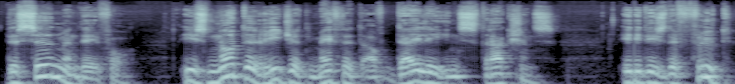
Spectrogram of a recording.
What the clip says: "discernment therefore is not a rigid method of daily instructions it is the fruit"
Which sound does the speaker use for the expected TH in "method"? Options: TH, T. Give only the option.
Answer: TH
